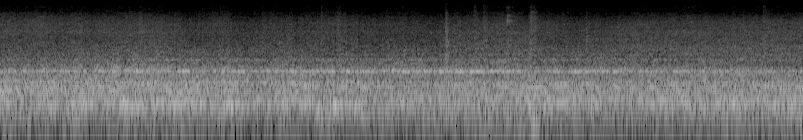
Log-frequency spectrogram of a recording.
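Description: Appenzeller Bahnen metre-gauge electric train running at steady speed, heard from the driver's cab: a continuous rumble of wheels on rail with a steady high whine over it.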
